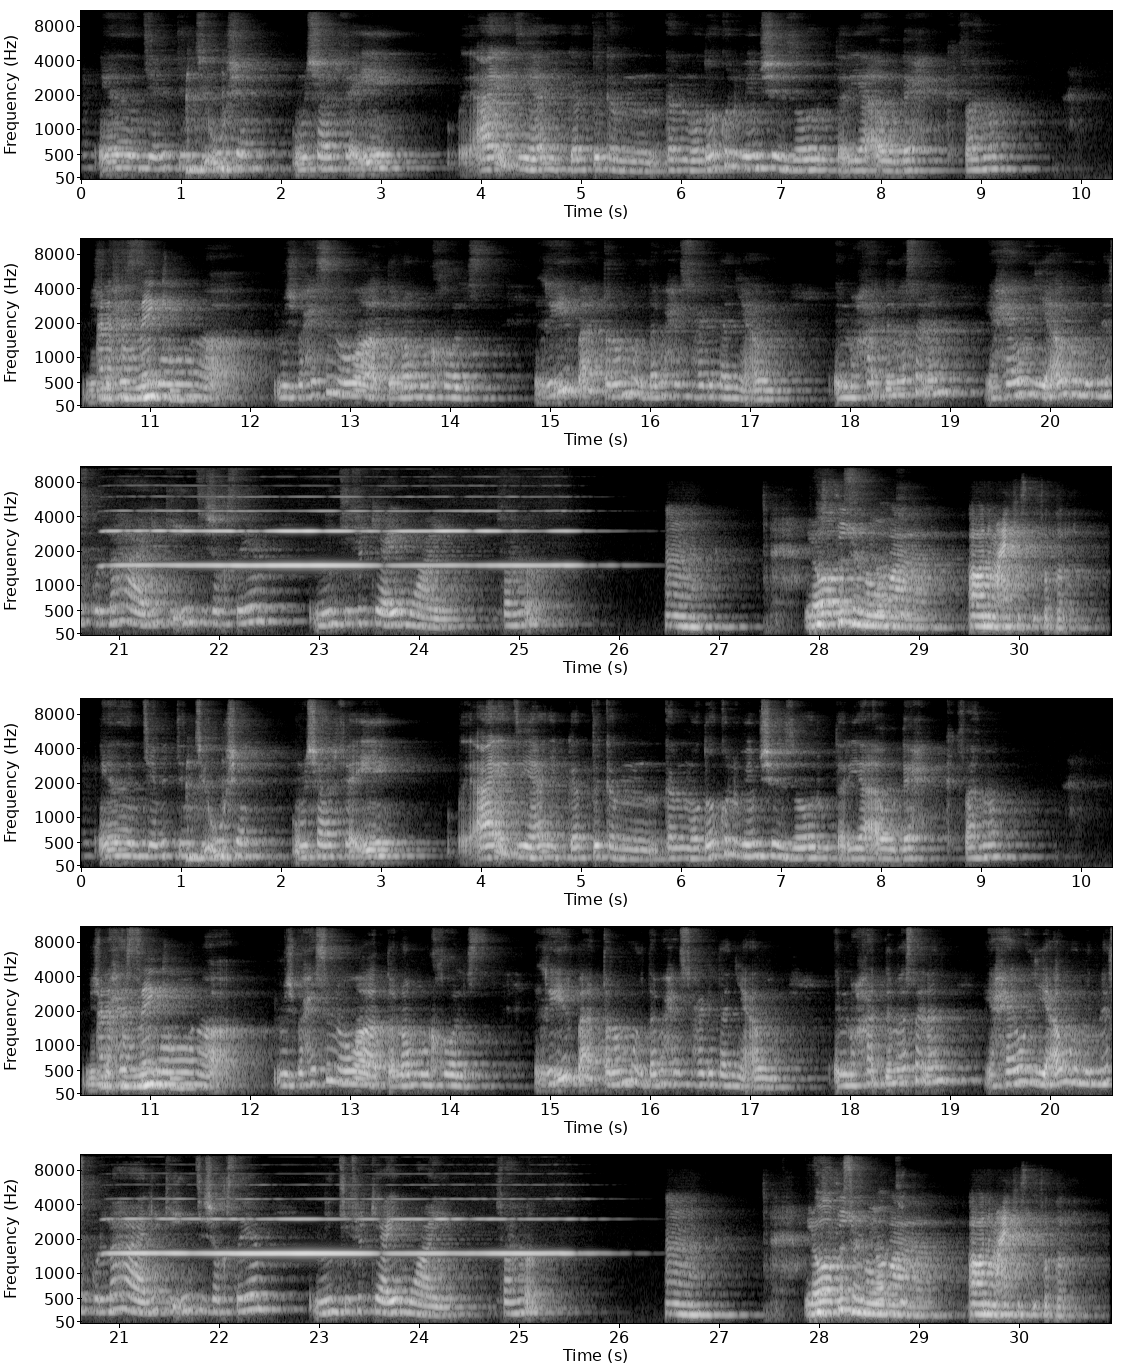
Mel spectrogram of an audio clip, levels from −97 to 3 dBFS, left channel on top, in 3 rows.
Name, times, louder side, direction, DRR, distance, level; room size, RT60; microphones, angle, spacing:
voice 1, 0.2-1.7 2.1-3.1 3.8-8.5 8.8-9.2 10.3-11.9 12.2-14.2 14.8-17.3 17.8-19.0 19.3-22.6 22.9-24.5 24.8-25.2 27.9-28.9, right 2 dB, 60° right, 5 dB, 1.2 m, -25 dB
voice 2, 1.0-1.5 10.5-11.4 26.5-26.9 27.6-29.1 29.5-30.5, equal, ahead, 1 dB, 0.8 m, -22 dB
Wind instrument woodwind instrument, 20.8-25.5, right 1 dB, 35° left, 3.2 m, -20 dB
17.0 x 11.0 x 2.4 m, 1.1 s
head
